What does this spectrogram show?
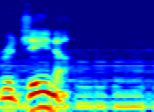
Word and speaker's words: Regina: But I believe it's also okay to pronounce it Regina.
